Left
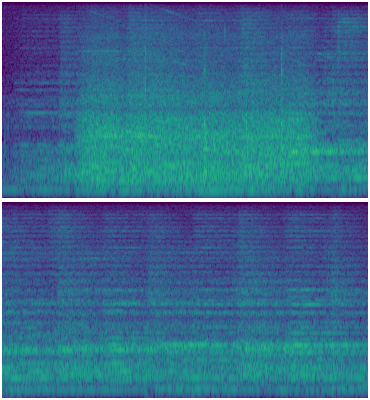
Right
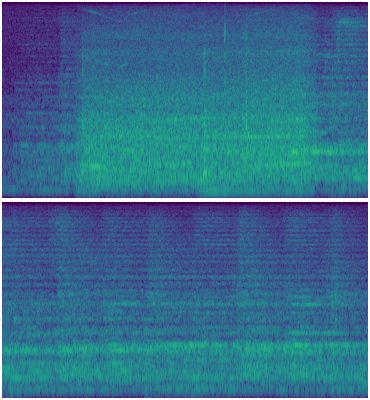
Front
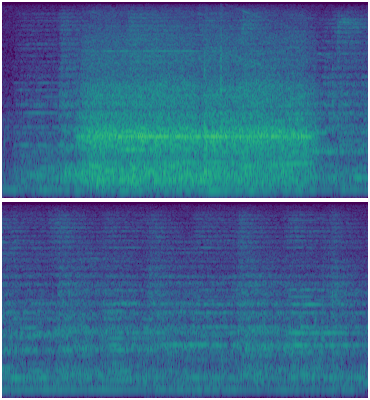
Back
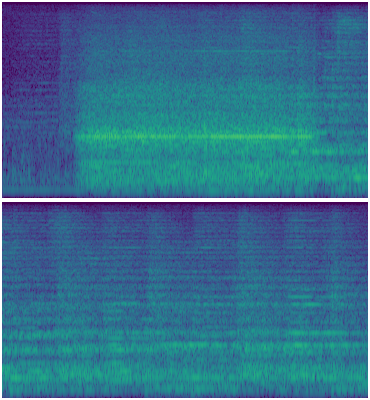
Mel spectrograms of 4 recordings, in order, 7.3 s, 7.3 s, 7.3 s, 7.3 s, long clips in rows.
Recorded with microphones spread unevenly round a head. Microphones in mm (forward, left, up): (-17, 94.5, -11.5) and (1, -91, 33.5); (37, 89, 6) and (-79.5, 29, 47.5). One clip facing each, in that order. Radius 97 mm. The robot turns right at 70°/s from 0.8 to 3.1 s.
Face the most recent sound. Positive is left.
turn(degrees=-175)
